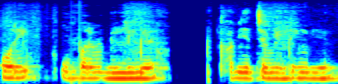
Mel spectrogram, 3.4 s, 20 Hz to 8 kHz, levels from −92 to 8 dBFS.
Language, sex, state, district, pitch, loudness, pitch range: Hindi, male, Bihar, Araria, 165 Hz, -15 LUFS, 160-170 Hz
